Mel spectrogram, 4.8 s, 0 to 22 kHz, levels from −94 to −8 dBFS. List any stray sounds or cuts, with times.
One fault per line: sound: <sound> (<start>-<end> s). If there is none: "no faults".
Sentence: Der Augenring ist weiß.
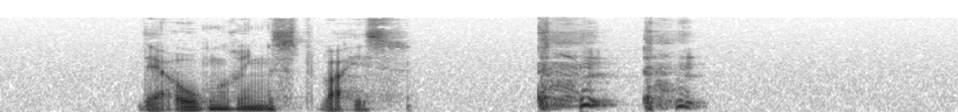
sound: cough (2.7-3.6 s)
